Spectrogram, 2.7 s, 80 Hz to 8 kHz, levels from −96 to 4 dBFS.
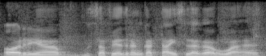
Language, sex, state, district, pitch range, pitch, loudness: Hindi, female, Haryana, Charkhi Dadri, 135-155 Hz, 150 Hz, -16 LUFS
